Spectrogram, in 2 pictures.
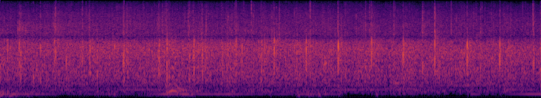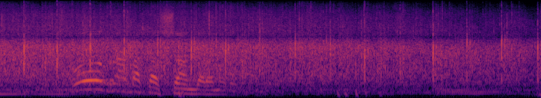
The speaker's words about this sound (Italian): Facciamogli un applauso meraviglioso.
